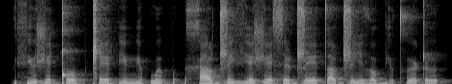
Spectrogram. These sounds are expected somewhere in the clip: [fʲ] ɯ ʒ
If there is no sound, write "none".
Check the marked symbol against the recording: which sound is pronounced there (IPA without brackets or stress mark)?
fʲ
